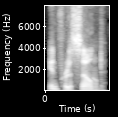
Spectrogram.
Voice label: "infrasound", American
